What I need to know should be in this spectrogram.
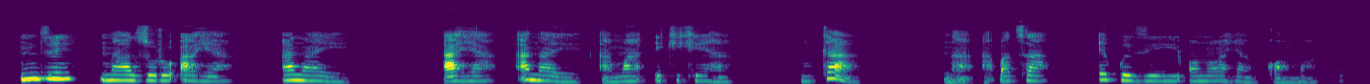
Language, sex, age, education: Igbo, female, 15-29, tertiary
